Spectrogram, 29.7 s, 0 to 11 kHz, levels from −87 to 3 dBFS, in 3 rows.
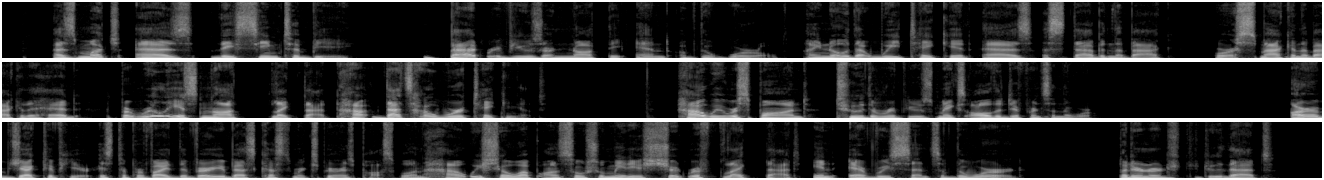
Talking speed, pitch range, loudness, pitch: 195 wpm, 115-150 Hz, -30 LUFS, 125 Hz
